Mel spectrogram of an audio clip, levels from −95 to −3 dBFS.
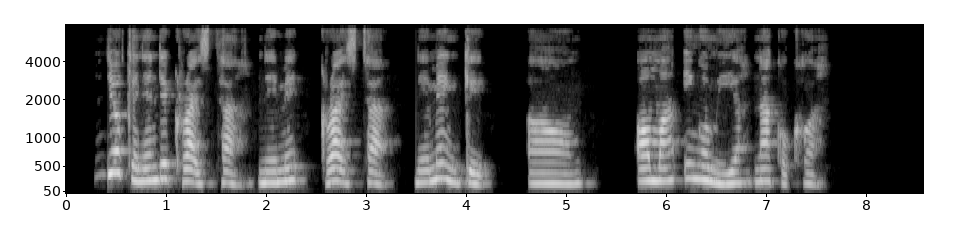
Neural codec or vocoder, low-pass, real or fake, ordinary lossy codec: none; 7.2 kHz; real; none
